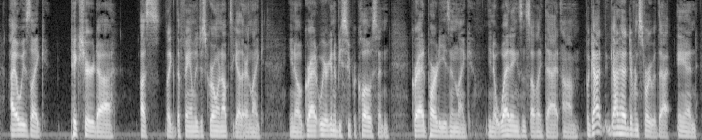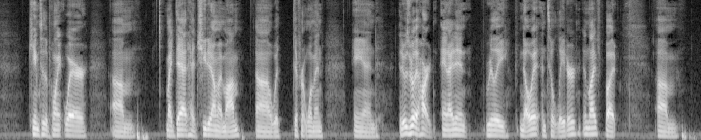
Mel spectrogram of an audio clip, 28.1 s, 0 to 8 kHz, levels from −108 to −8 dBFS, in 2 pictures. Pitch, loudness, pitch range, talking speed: 105 Hz, -20 LUFS, 90-115 Hz, 175 wpm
